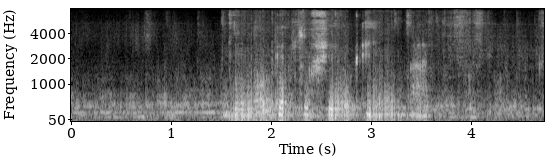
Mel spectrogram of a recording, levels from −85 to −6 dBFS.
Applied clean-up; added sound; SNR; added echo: neural separator model SepFormer DNS4.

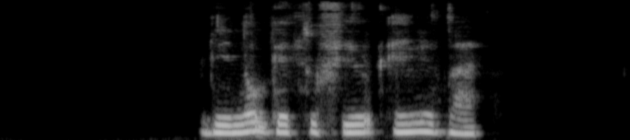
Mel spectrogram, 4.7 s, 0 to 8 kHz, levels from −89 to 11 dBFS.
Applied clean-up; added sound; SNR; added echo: neural mask model Resemble Enhance denoiser.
